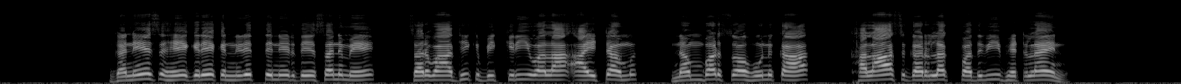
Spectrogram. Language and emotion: Maithili, neutral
